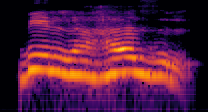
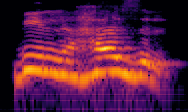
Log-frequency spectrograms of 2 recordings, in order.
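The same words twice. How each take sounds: The two takes are said the same way.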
